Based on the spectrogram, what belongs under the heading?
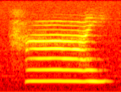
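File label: "haai1", Cantonese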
